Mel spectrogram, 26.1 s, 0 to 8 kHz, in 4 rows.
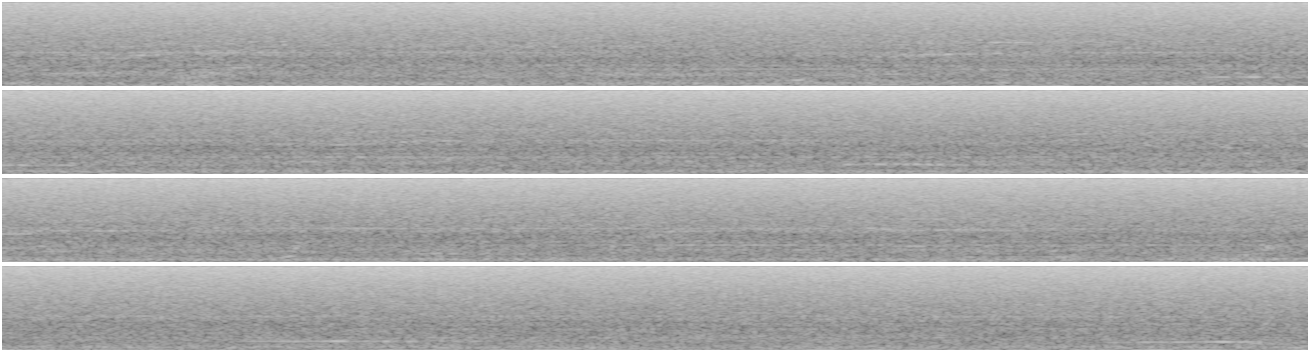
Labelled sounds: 4.9	5.2	humpback whale, 1.7 to 1.9 kHz

